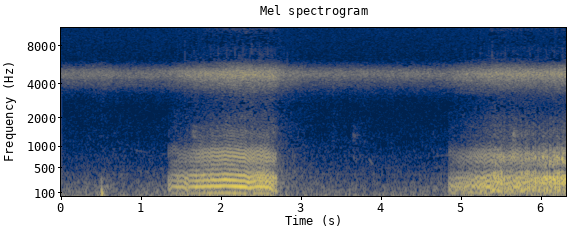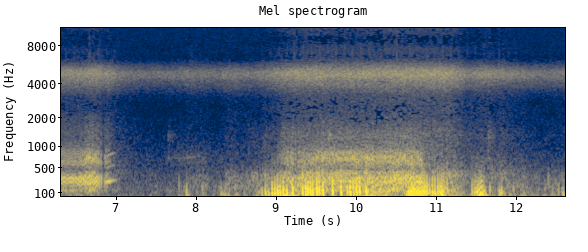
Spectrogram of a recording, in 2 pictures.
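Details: Snoring: three low snoring breaths growing rougher and louder, over a steady high-pitched background hum.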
